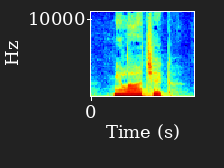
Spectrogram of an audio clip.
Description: Ääntäminen
Ääntäminen France: IPA: [ɑ̃ʒ] Haettu sana löytyi näillä lähdekielillä: ranska Käännös Konteksti Ääninäyte Substantiivit 1. anděl {m} uskonto Muut/tuntemattomat 2. miláček {m} Suku: m .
